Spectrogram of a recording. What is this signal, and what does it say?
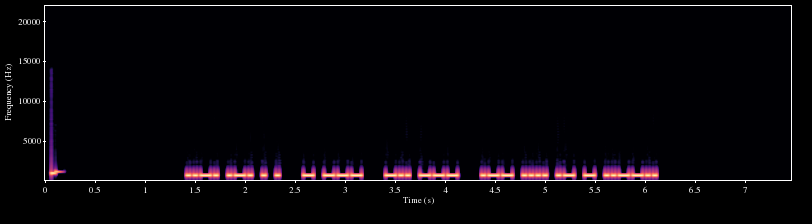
Morse code, heard as a keyed tone, about 34 wpm, 700 Hz. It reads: FREE TO DO WHAT?
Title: Sentences from Top 500 Words 35wpm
